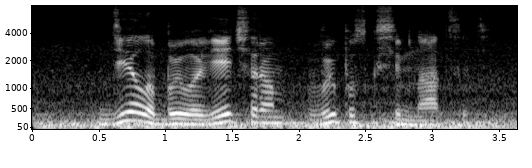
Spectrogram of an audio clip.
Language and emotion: Russian, neutral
